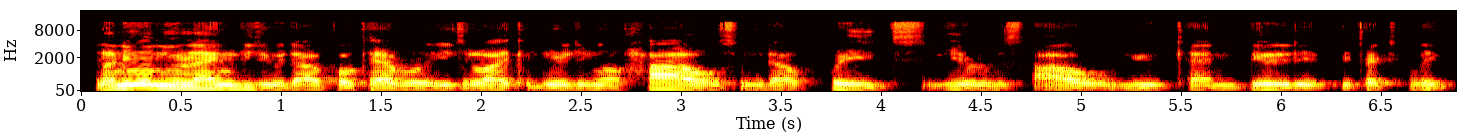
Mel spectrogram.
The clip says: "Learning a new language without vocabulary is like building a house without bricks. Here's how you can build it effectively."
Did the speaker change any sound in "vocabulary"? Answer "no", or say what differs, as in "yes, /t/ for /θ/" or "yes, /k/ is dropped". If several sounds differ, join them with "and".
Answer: yes, /w/ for /v/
